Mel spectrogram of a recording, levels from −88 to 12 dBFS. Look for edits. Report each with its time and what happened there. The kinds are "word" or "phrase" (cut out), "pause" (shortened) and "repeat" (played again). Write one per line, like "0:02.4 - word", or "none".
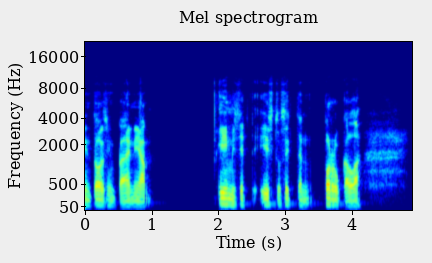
none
